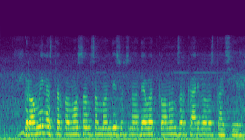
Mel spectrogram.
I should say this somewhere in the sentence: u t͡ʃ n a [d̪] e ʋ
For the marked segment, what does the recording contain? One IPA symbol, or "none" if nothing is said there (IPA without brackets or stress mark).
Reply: d̪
